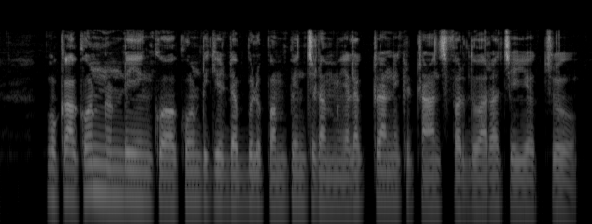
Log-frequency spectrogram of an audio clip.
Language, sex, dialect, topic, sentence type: Telugu, male, Southern, banking, statement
